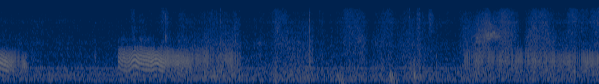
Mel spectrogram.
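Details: Cavalier King Charles Spaniel newborn puppy during its mother's whelping, giving a brief wavering whine of about half a second after a short opening squeak, over quiet indoor room noise with faint rustling.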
